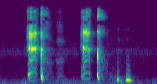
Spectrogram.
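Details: Infant sneezing: two quick, high-pitched sneezes in a row, followed by small breathy sounds.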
